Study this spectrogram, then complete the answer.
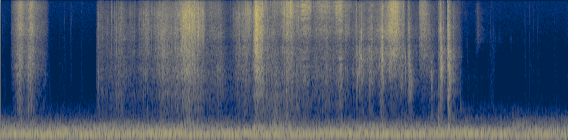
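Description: Bubbles fizz and hiss in short bursts.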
